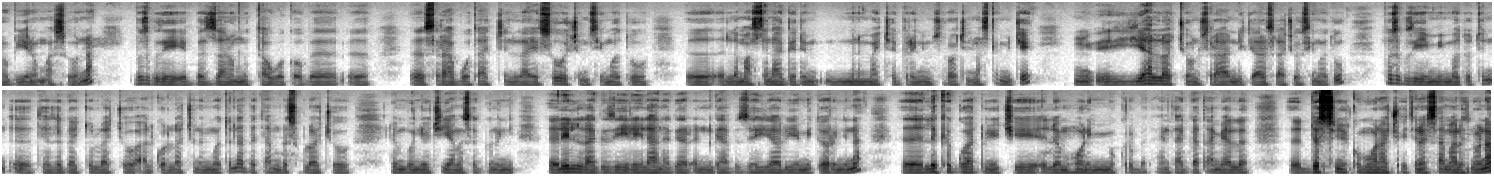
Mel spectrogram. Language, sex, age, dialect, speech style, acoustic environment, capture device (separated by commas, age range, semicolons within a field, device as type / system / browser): Amharic, male, 25-34, Ethiopia - Addis Ababa, relaxed; excited, silence; nature, mobile / Linux / Chrome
